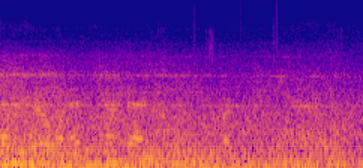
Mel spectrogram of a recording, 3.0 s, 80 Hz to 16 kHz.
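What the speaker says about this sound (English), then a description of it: "7001 taking off to Mexico City on a 36-year-old 767-200 converted freighter" A 36-year-old Boeing 767-200 converted freighter takes off from LAX. Its jet engines give a loud, steady broadband roar that fades slightly toward the end.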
